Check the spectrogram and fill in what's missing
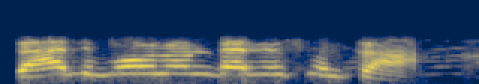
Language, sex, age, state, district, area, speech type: Telugu, female, 60+, Telangana, Jagtial, rural, conversation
